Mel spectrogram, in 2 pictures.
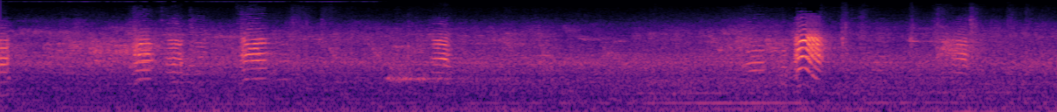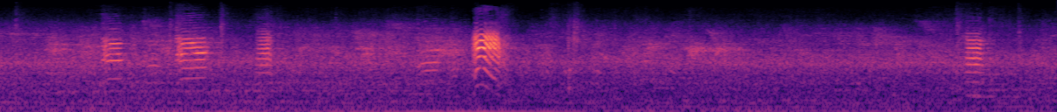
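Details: Captive zebra finches in a large cage, parents with three juveniles and three newly fledged young; short nasal harmonic calls scattered irregularly, some louder honks, over steady low background hum.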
